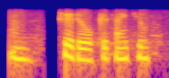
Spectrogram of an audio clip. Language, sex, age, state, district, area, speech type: Tamil, female, 18-30, Tamil Nadu, Perambalur, rural, conversation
